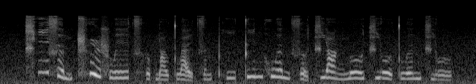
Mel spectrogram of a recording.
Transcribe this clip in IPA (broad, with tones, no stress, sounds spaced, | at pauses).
t͡ɕʰ i˥ s ə̰˨˩ n ʈ͡ʂʰ ɻ̩˥˩ ʂ w e˥ ɪ̯ t͡sʰ ɤ˨ p j ɑ˩ ʊ̯ t̪ w a̰˨˩ ɪ̯ t͡s a˦ n pʰ i˥ t̪ i˥ n x w ə˥˩ n s ɤ̰˨˩ t͡ɕ j ɑ˥˩ ŋ n̪ o˥ ʊ̯ t͡ɕ j o˥˩ ʊ̯ t̪ w ə˥ n t͡ɕ j o˨ ʊ̯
